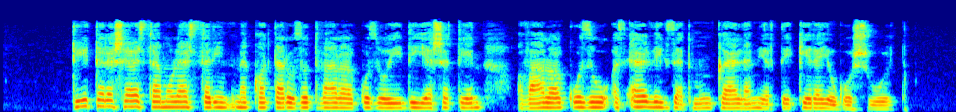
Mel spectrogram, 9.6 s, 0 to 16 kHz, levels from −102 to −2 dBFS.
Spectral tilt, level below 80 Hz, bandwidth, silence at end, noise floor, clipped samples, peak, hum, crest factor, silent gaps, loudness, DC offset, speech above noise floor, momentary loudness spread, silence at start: -5.5 dB/octave; -64 dBFS; 8.2 kHz; 0.65 s; -79 dBFS; under 0.1%; -10 dBFS; none; 16 dB; none; -26 LUFS; under 0.1%; 53 dB; 6 LU; 0.75 s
